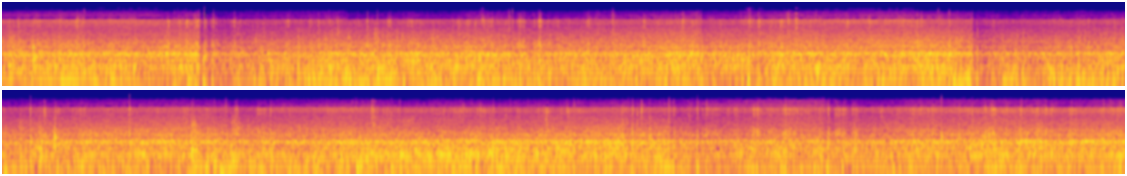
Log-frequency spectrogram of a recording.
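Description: Steady wind rush buffeting the microphone of a camera on a bicycle at racing speed, with tyre and road noise underneath and a few faint ticks.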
